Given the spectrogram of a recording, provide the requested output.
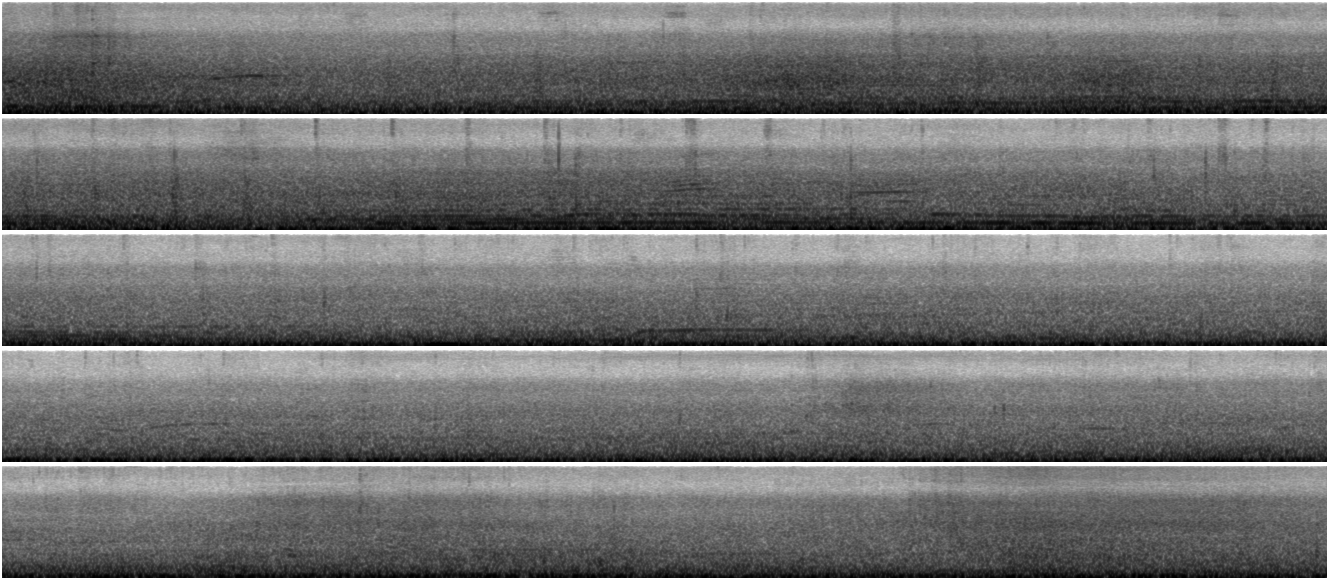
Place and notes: Walking along the fishing port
